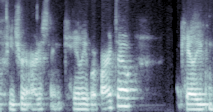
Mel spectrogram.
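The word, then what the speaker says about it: Kaylee Barbato: And today we are able to feature an artist named Kaylee Berbarto. Kaylee, you can pronounce that correctly for me if you can. Barbato.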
